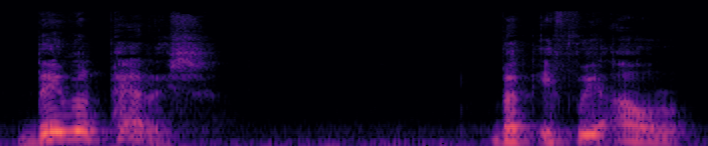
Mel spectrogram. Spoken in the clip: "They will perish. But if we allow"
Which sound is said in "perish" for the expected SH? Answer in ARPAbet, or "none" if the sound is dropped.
S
